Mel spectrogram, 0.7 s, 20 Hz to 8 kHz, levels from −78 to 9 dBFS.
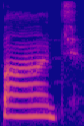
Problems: none marked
